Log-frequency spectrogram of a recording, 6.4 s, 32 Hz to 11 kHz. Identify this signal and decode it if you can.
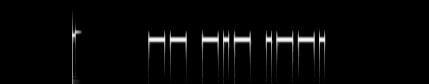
Morse code, heard as a keyed tone, about 15 wpm, 700 Hz. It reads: MKP
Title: USA Call Sign Postfixes - 3 Letters 15wpm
